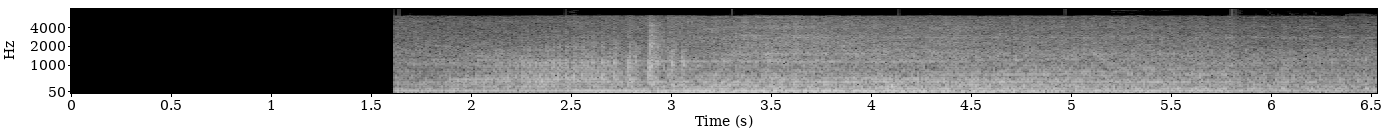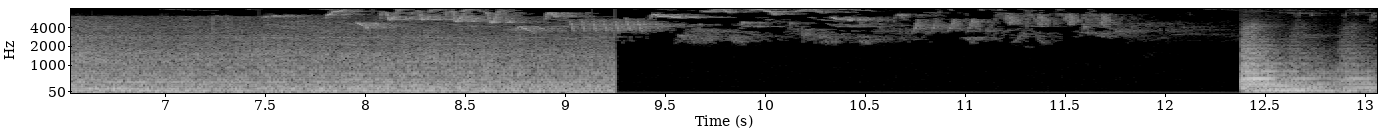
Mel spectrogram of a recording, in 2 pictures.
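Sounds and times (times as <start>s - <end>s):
birds chirping: 6.2s - 13.0s.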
